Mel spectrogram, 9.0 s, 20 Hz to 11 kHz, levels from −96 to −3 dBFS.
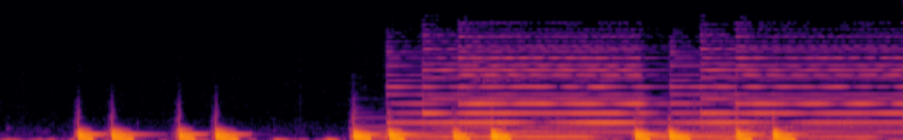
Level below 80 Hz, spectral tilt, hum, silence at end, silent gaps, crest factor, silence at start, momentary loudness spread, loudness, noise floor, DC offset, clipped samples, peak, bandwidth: -38 dBFS; -9.5 dB/octave; none; 0 s; none; 18 dB; 0.05 s; 12 LU; -33 LUFS; -54 dBFS; under 0.1%; under 0.1%; -14 dBFS; 6.6 kHz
